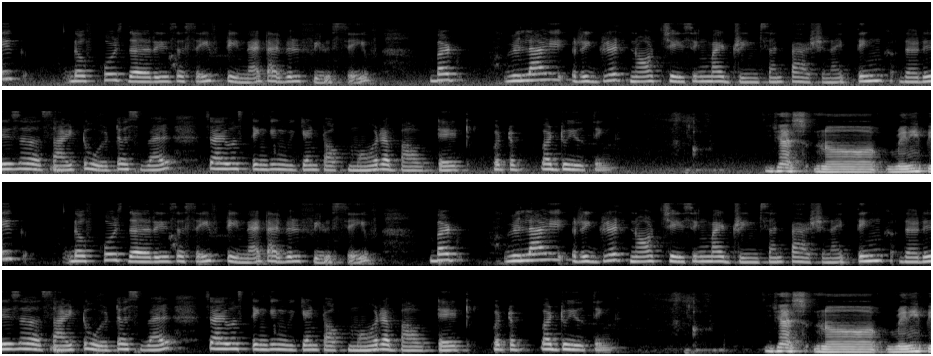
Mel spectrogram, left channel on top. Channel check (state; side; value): noise; left; rumble, 24 dB below the sound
